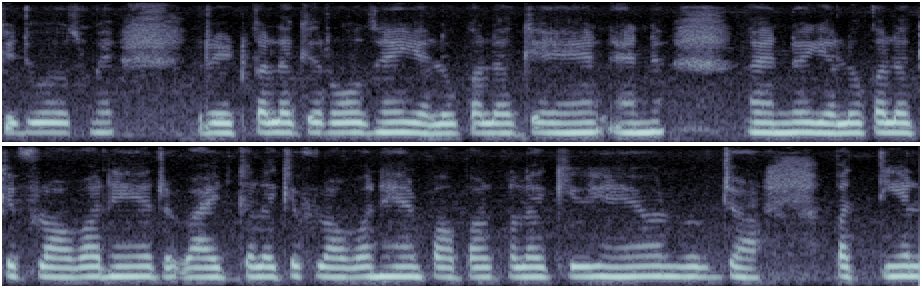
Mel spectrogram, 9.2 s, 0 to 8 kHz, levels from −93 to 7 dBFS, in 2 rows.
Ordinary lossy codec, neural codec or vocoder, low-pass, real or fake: none; none; none; real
